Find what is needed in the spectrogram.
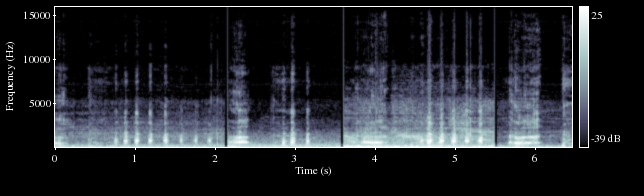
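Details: Repeated burping while driving: several loud, drawn-out belches in a row, with car noise and music in the background.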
